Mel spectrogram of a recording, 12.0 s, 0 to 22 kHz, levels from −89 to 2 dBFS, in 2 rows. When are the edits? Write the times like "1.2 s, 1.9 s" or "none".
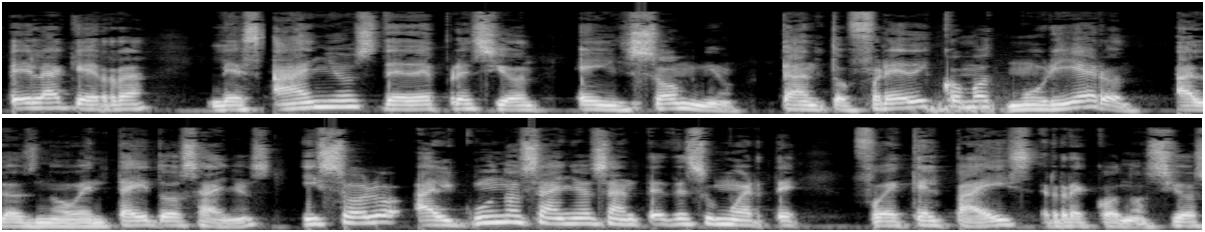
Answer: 1.3 s, 2.8 s, 3.8 s, 5.0 s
